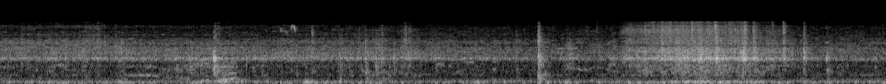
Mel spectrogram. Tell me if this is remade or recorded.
recorded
